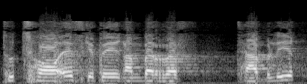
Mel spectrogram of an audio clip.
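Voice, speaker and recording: A man giving a sermon, telling stories vividly, acting out the quoted dialogue, and slowly chanting scripture and verse. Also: a little high, highs cut off. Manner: lively storytelling that acts out quoted exchanges and chants scripture and verse. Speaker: preacher. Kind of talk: storytelling sermon.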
